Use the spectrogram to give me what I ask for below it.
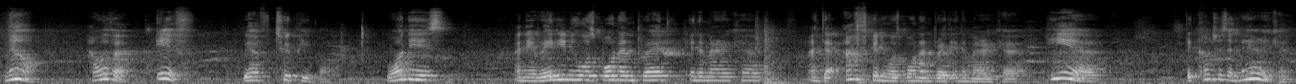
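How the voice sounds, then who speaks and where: A woman's voice: on the low side, expressive, moderate pace, a little mellow. A woman giving an earnest religious lecture on marriage, counselling her listeners and often restarting her phrases. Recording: very echoey hall with noise.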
